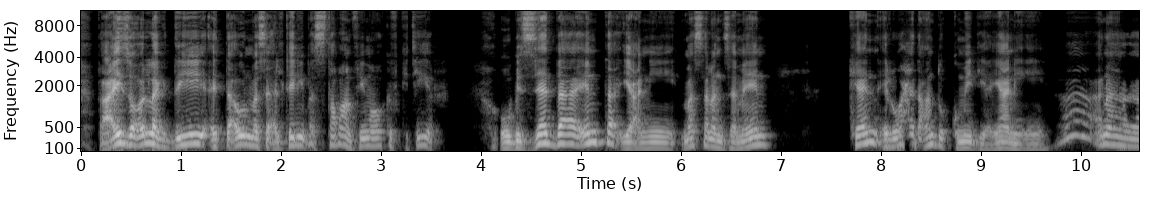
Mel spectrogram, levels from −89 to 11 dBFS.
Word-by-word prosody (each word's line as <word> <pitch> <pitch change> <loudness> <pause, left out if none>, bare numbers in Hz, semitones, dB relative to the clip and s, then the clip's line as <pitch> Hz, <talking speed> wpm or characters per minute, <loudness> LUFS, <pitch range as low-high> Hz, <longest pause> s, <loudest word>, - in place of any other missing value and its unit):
فعايز 175 -1 +7
أقول 160 +3 +5
لك 155 - +7
دي 155 +6 +1
أنت 125 0 -2
أول 160 0 +3
ما 140 -2 +1
سألتني، 145 +2 -1
بس 175 - -2
طبعًا 160 +1 -4
فيه 130 - -5
مواقف 135 0 -6
كتير 145 +1 -11 0.5
وبالذات 140 - +3
بقى 175 0 +3
إمتى 195 0 +1
يعني 100 -2 -3
مثلًا 130 -4 -2
زمان، 125 +10 -3 0.8
كان 180 +5 0
الواحد 135 +7 -3
عنده 140 -1 -5
الكوميديا، 105 -5 -6
يعني 90 -2 -2
إيه؟ 85 -1 -13
آآ 300 +1 -11
أنا 155 -4 -3
145 Hz, 155 wpm, -23 LUFS, 105-170 Hz, 0.8 s, فعايز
